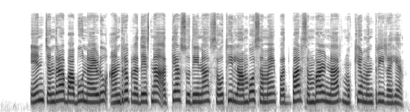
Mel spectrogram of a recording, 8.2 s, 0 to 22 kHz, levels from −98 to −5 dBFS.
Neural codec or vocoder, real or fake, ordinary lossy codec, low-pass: none; real; none; 14.4 kHz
